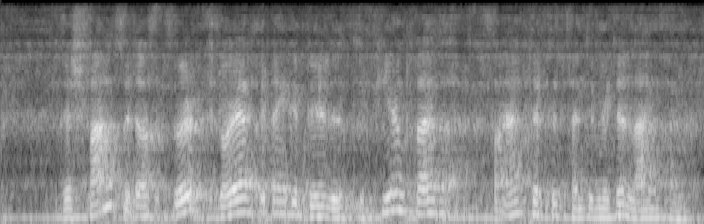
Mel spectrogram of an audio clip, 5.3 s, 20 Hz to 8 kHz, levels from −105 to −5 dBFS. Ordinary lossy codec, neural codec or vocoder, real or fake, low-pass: none; codec, 16 kHz, 4.8 kbps, FACodec; fake; 7.2 kHz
